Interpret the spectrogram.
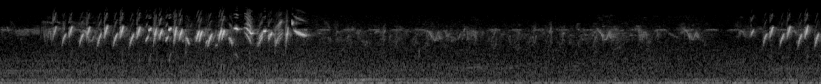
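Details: Wild European goldfinch singing in bursts of rapid, high twittering chirps, a quieter stretch in the middle, then the twitter resuming.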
